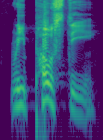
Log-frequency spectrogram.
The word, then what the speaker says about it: riposte: Riposte. man, That's how you pronounce it in America.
